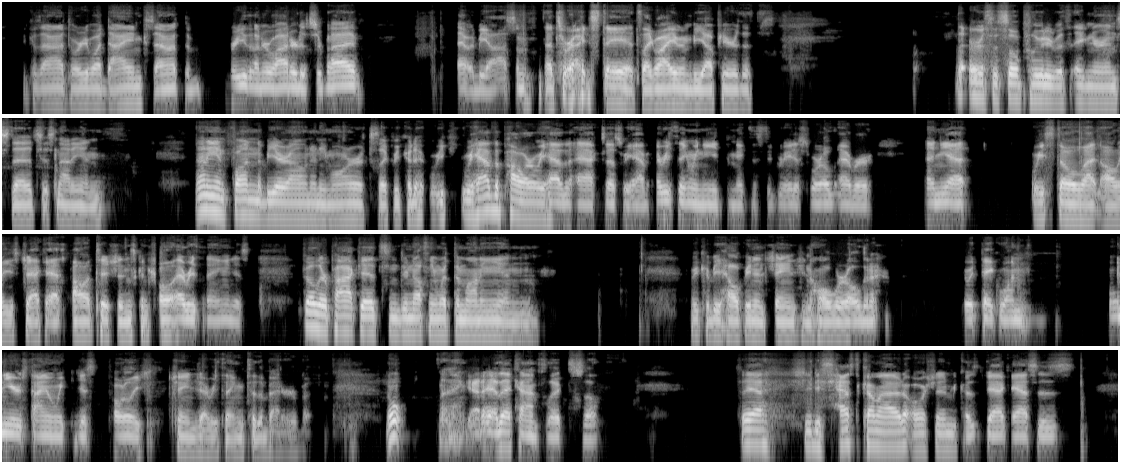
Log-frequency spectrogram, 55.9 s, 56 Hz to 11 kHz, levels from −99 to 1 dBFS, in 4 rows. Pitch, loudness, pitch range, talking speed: 100 Hz, -21 LUFS, 95-110 Hz, 160 wpm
